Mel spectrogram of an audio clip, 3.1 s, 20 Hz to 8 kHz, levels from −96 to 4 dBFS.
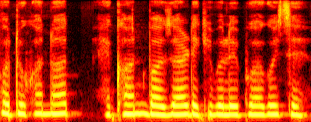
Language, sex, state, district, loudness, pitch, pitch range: Assamese, female, Assam, Sonitpur, -14 LUFS, 215 Hz, 210-230 Hz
